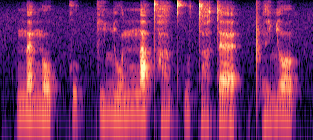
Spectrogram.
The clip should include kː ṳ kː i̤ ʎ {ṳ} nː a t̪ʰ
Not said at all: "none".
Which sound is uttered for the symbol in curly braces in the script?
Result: u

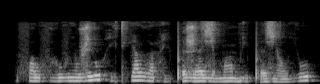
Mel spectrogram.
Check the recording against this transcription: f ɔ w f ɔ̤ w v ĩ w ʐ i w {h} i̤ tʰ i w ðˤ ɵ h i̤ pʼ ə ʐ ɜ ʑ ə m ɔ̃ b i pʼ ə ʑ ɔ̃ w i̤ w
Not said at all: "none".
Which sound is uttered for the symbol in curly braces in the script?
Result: h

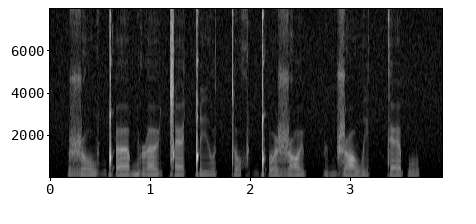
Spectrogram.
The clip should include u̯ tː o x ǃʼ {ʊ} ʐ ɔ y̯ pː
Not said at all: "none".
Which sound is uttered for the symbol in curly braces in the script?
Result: ʊ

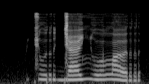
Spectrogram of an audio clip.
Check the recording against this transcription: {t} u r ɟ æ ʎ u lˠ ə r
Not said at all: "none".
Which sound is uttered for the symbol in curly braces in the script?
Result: c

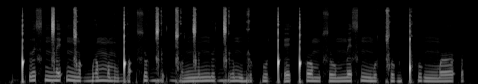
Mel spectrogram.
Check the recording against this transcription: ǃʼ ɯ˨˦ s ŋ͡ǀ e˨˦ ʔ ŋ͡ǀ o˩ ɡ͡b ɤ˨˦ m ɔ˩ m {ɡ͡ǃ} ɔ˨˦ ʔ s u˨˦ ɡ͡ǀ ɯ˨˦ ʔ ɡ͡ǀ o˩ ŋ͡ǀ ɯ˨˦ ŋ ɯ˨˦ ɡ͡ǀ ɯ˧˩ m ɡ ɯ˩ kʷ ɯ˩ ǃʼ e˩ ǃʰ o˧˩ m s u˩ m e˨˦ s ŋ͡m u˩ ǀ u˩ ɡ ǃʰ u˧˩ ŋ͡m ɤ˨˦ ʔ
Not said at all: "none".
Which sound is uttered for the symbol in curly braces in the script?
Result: ɡ͡ǃ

